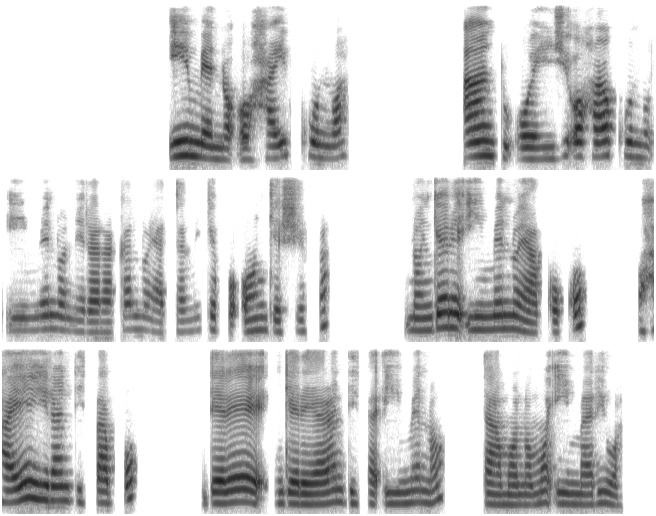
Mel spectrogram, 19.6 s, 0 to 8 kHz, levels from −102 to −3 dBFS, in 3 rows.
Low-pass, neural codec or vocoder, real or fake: 7.2 kHz; codec, 16 kHz, 6 kbps, DAC; fake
